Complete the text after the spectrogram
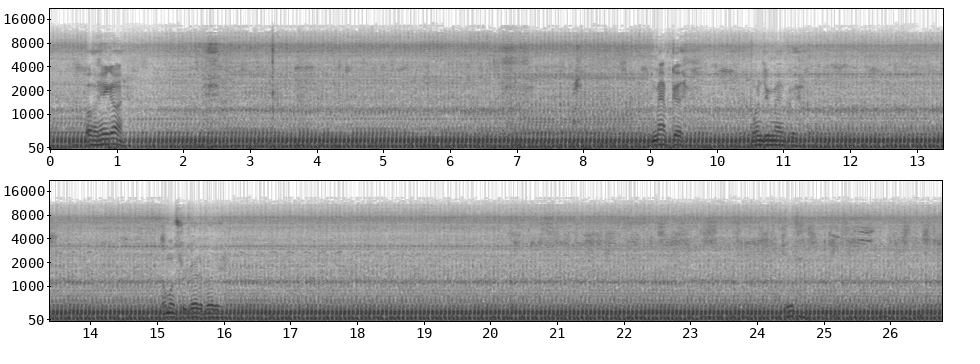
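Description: A motorcycle engine idles with a steady, throbbing rumble close by.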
